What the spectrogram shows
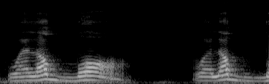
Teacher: وادخل على الضاد المفخمه بدون همس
